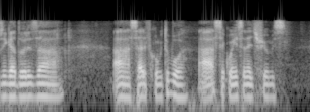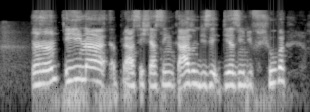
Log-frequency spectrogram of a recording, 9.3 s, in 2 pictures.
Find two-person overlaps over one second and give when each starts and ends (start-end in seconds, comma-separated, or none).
none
